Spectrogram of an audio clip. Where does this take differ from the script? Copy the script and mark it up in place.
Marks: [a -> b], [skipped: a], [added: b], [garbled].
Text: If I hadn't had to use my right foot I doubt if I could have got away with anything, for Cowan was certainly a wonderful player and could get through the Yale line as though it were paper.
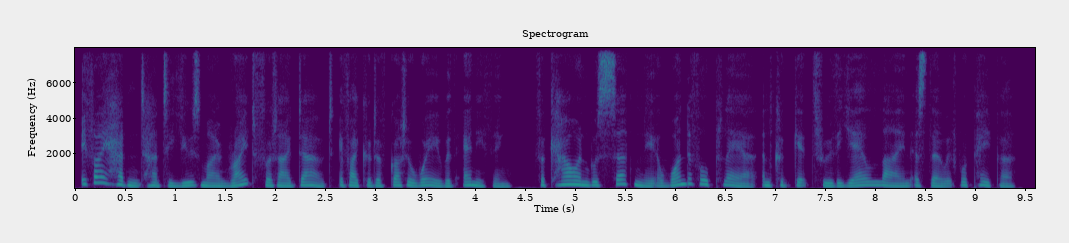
If I hadn't had to use my right foot I doubt if I could have got away with anything, for Cowan was certainly a wonderful player and could get through the Yale line as though it were paper.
